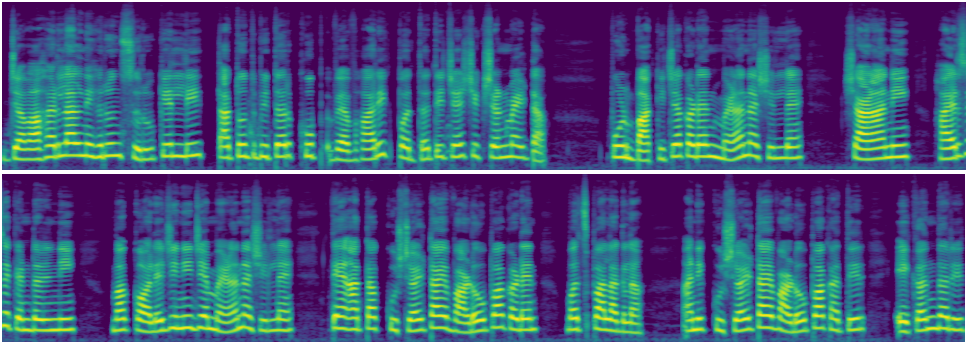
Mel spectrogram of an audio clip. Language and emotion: Goan Konkani, neutral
